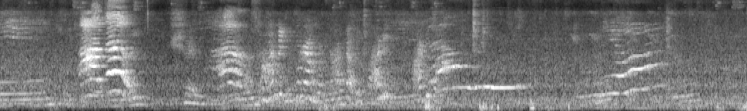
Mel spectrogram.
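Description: A man chants in a sing-song voice nearby.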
